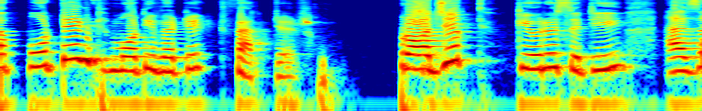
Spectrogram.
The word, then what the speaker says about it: pot: इसमें देखो root word का है, दैट इज POT, पोट। इसको पॉट प्रोनाउंस ना करके पोट प्रोनाउंस करना, और ये पोट का मतलब होता है पावर।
